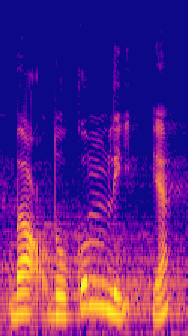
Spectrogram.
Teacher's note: Mim sukun bertemu dengan huruf lam itu dibaca, mimnya dibaca jelas karena ini merupakan hukum idhar syafawi. Jadi idhar syafawi ini dibaca jelas ya, bunyi mimnya cukup ditekan saja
